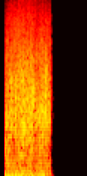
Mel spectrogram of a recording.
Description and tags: feet on gravel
